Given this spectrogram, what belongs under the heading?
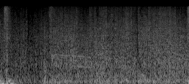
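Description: Gunfire in Call of Duty 4, a loud crack at the start followed by a continuous noisy wash of shots and battle sounds, with faint repeated pops underneath.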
